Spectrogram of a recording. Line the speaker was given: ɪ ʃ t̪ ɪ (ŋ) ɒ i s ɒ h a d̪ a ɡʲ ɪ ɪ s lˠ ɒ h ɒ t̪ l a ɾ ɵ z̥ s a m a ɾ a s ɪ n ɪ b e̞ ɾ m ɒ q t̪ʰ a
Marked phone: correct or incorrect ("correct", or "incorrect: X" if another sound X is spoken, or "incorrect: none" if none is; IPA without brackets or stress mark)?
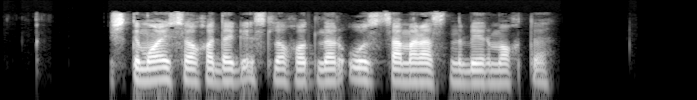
incorrect: m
